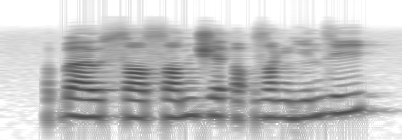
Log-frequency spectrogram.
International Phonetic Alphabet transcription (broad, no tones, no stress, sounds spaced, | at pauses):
ɓ a ʊ̯ s ɛ sˤ ɛ n d͡ʒ ɛ ʔ ʌ ʔ zˤ i ŋ ɡ ĩ n z i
